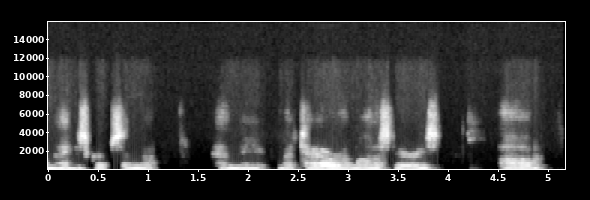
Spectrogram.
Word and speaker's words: Meteora: how to say it the accent is on the wrong is on a different syllable than you find comfortable so so this is pronounced matera uh not meteora for example anyway that's trivial um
